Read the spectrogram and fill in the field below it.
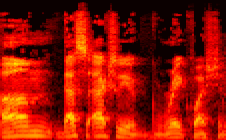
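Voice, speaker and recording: Bright and sharp in tone, a man with an American accent speaks with ordinary pitch variation. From North Carolina, US South. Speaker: musician. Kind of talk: interview. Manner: halting, many fillers and repeats.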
